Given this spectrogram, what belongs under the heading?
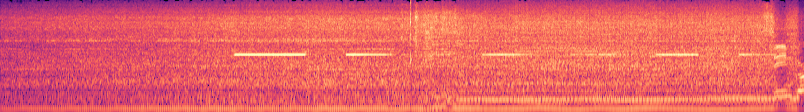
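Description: A Genie lift with a no-reverse drive fault starts up, its steady motor drone shifting to a higher, louder hum midway while faint intermittent beeps sound over it.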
